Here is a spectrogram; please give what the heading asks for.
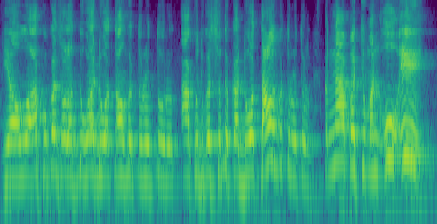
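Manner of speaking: high, pleading mock sob of a student; retold crying prayer. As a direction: imitate a student wailing to God, half-acted.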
